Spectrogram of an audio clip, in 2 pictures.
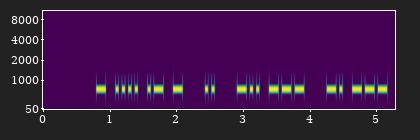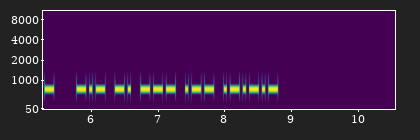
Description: Morse code, heard as a keyed tone, about 25 wpm, 700 Hz. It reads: THAT I DO NOT KNOW.
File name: practice / 25wpm / Sentences with 4-Word Phrases - 25wpm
